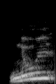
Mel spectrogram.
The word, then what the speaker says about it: Null: Null, gente, esse L com a língua no céu da boca.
